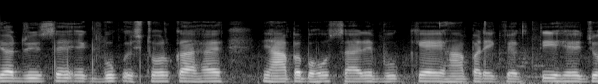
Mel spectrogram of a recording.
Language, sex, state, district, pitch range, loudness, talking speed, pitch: Hindi, male, Bihar, West Champaran, 135-145 Hz, -18 LUFS, 190 wpm, 140 Hz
